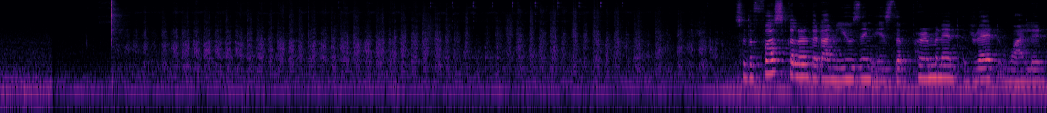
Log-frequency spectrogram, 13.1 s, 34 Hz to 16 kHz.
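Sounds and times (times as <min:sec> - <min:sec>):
torch clicking on: 0:01.3 - 0:01.8.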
